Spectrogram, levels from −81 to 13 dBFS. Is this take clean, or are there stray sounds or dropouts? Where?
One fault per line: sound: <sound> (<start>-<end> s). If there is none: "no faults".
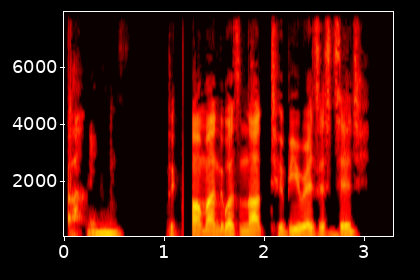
sound: dropout (1.2-1.3 s)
